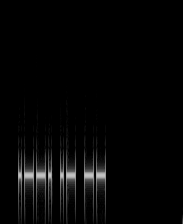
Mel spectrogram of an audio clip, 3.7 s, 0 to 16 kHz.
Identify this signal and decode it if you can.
Morse code, heard as a keyed tone, about 20 wpm, 700 Hz. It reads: PAM
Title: USA Common Names - Max 3 Letters - 20wpm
